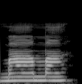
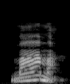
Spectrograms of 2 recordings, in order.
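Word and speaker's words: 妈妈: baba new york and what should be noted is that come on the second syllable of these three words should be neutral tone so do not read mama you should read mama and if you put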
